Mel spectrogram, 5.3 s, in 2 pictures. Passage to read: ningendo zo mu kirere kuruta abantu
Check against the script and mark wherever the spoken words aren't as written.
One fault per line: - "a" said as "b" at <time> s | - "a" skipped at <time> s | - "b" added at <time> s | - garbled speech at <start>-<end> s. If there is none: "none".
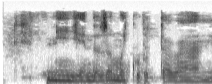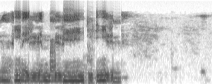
- "kirere" skipped at 1.6 s
- garbled speech at 2.8-4.2 s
